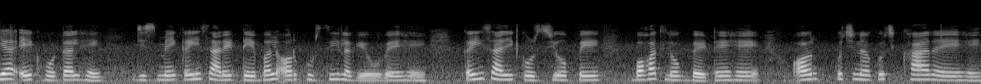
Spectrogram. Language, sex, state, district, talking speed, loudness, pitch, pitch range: Hindi, female, Punjab, Pathankot, 170 wpm, -18 LUFS, 205 Hz, 190-225 Hz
